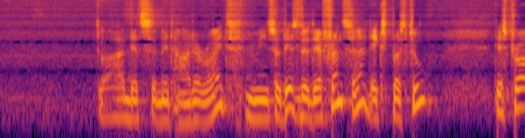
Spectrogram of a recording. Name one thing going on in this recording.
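A man speaks calmly through a microphone, as if giving a lecture.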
